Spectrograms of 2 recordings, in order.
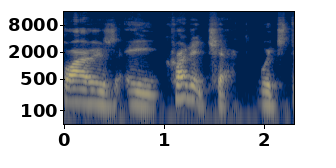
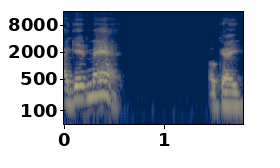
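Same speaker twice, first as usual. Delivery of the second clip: ordinary talk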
